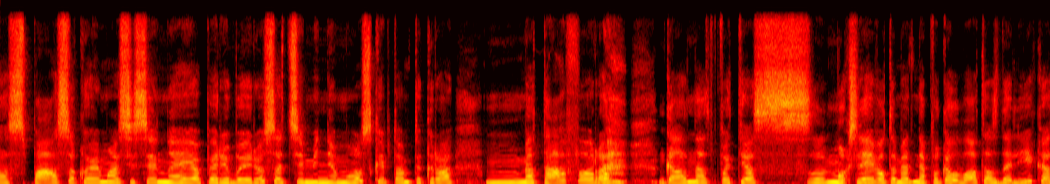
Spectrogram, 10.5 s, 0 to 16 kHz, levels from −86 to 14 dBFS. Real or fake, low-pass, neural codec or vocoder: real; 14.4 kHz; none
